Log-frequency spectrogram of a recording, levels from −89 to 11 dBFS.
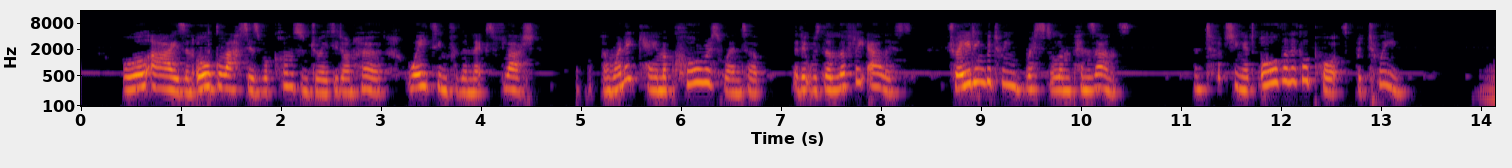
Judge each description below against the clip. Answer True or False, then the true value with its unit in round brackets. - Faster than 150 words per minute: True (175 wpm)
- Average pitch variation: True (4.4 semitones)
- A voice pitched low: False (240 Hz)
